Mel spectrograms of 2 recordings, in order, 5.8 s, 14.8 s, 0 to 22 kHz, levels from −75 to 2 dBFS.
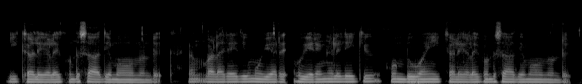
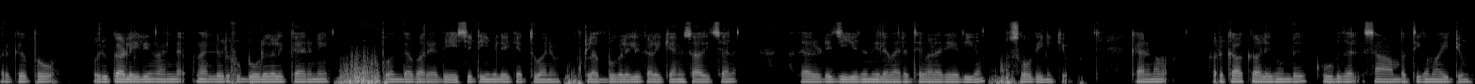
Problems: low volume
